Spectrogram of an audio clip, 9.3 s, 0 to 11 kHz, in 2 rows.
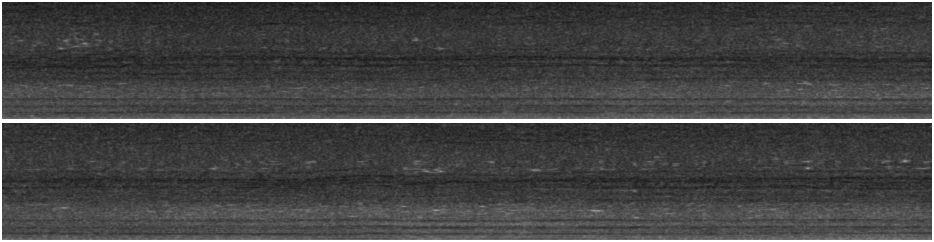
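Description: JDRC JD-20S toy quadcopter in flight, its small electric motors and propellers giving a steady whine. The pitch shifts briefly about six and a half seconds in.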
